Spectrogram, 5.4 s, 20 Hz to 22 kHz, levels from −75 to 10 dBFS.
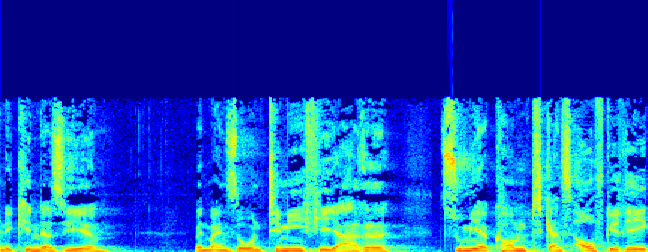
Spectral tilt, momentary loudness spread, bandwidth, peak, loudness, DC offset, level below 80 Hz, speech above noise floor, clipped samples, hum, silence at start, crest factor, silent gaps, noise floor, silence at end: -4.5 dB/octave; 7 LU; 14 kHz; 0 dBFS; -12 LUFS; under 0.1%; -48 dBFS; 32 dB; under 0.1%; none; 0 s; 12 dB; none; -44 dBFS; 0 s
